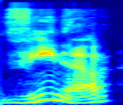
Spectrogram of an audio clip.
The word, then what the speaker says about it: Wiener: In German is w i e n r is pronounced viner.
